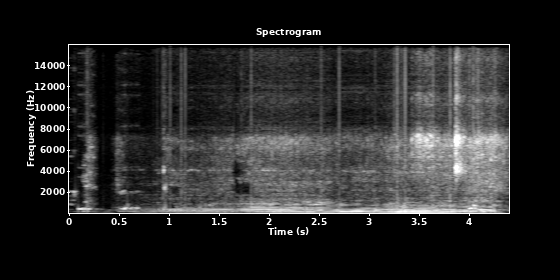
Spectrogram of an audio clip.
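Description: A motor vehicle engine running steadily, growing louder over a few seconds and then dying away near the end.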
